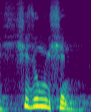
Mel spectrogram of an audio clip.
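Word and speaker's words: 習仲勳: 자기 아버지 시중신 중국 발음으로 우리 한문 발음은 습중운이라고 하는데 치신이라고 하는 어떻게 보면 공산당 팔로원 여전사 출신인 지신 이 사이에 태어난 사람이에요.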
